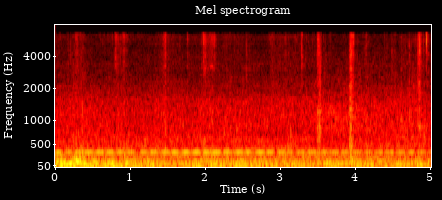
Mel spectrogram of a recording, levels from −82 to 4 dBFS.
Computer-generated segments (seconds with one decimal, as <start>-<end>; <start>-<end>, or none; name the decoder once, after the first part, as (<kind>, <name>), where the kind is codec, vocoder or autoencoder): 1.1-3.1 (codec, DAC)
